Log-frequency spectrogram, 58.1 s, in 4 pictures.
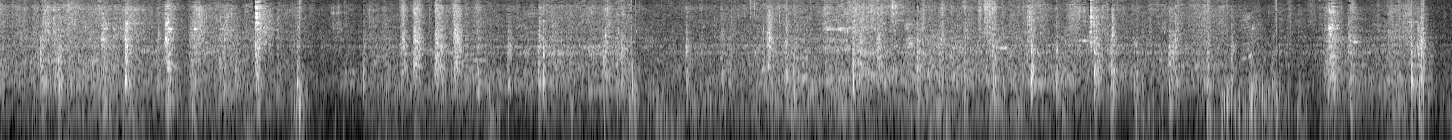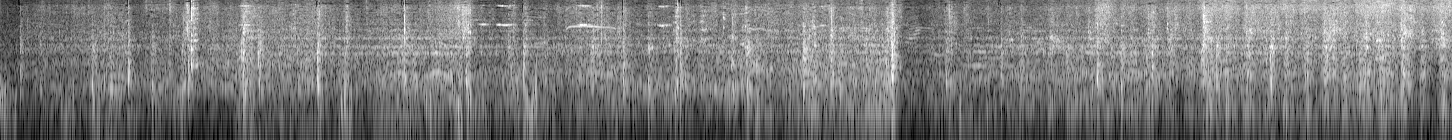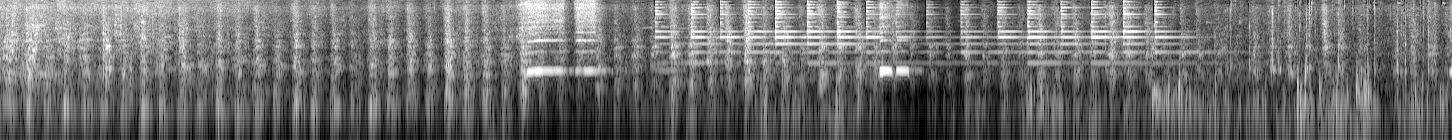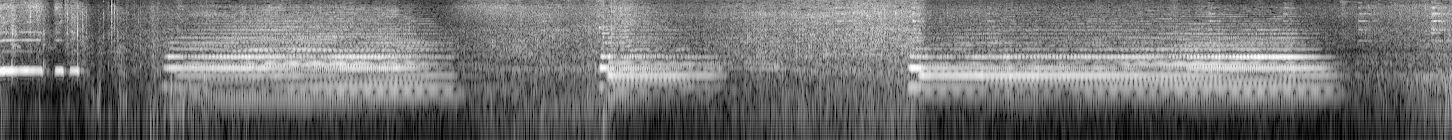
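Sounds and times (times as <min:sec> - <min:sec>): coaches clattering over rail joints: 0:00.0 - 0:45.5, 0:57.0 - 0:58.0
diesel locomotive horn: 0:34.2 - 0:35.2, 0:37.8 - 0:38.3, 0:43.5 - 0:44.4, 0:45.1 - 0:48.6, 0:49.5 - 0:51.5, 0:52.6 - 0:57.2.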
